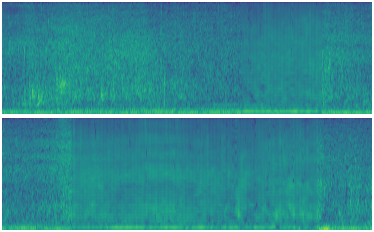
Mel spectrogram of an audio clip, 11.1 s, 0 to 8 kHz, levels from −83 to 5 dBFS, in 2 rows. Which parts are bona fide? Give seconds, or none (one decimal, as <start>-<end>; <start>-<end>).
0.0-3.6; 4.8-6.6; 10.3-11.1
